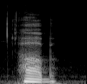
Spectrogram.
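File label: "hub", US English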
